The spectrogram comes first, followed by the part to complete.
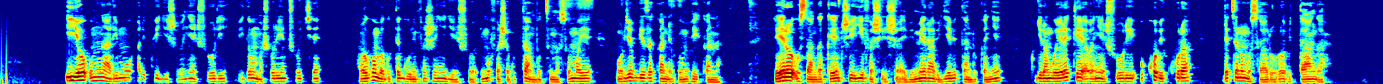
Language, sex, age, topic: Kinyarwanda, male, 18-24, education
